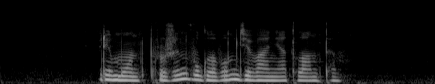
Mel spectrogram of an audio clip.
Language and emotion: Russian, neutral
